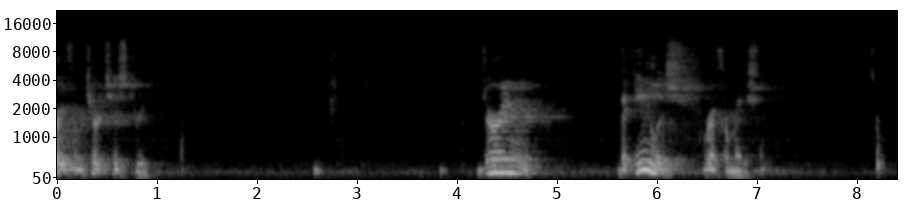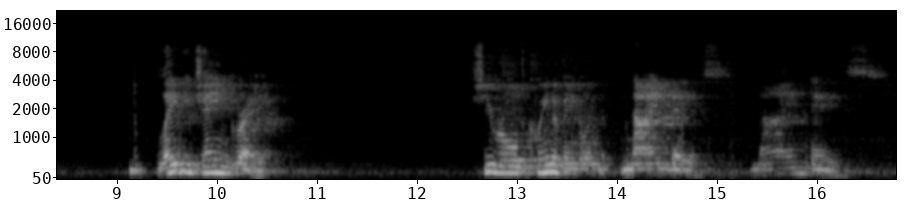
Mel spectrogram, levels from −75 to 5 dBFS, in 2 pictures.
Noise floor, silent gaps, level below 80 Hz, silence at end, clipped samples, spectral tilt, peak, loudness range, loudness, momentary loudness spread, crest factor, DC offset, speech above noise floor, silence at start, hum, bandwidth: -64 dBFS; none; -70 dBFS; 0.15 s; under 0.1%; -6.5 dB/octave; -10 dBFS; 8 LU; -28 LUFS; 21 LU; 20 dB; under 0.1%; 37 dB; 0 s; none; 10.5 kHz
